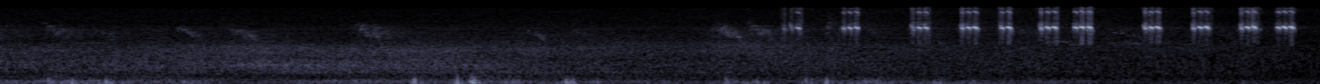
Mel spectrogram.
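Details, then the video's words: Cricket in dry grass during the daytime: after about four seconds of quiet outdoor background with low rumbling, sharp high chirps begin, roughly a dozen short pulses in quick succession, repeated three to four times per second. "Sound of Cricket in Dry Grass in the Daytime"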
